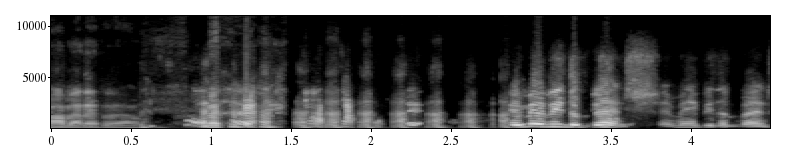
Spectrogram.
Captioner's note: laughing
